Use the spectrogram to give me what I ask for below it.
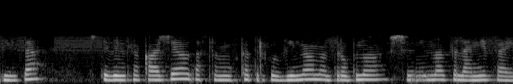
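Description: Right from the start there's computer activity noise: a faint buzzy chirp pulsing at around 150 Hz, roughly 30 dB under the speech, where computer load is leaking into the audio ground. Then come lost AMR speech frames at 0.40 s (about 60 ms), 1.90 s (about 40 ms) and 4.10 s (about 60 ms). At each gap the narrowband decoder stretches the last good sound and fades it, giving a brief smeared warble before the voice comes back.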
